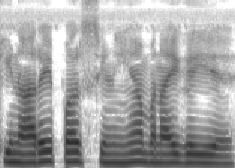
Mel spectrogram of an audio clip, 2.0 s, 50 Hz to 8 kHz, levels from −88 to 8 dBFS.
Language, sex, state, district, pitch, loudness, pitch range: Hindi, male, Jharkhand, Deoghar, 155 Hz, -15 LUFS, 155-170 Hz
